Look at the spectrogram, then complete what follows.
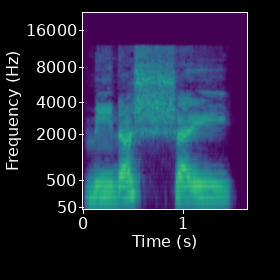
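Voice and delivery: Minash shay slowly with a wide spreading sh; spread sheen. Shown as a demonstration. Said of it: "You're still holding the, the spreading".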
